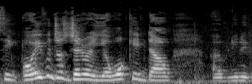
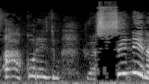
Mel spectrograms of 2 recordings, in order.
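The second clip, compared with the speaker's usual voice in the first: high-pitched mocking preacher voice; mocking scold; 11 semitones higher than usual. Imitating people who scold a wife wanting divorce, mocking pitch. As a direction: mimic the scolding churchgoers, shrill and mocking. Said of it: "people quoted scripture".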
